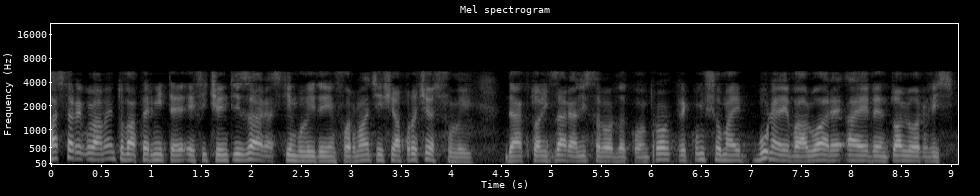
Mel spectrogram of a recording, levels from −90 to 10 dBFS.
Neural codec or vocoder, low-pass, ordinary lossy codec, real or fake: autoencoder, 48 kHz, 32 numbers a frame, DAC-VAE, trained on Japanese speech; 5.4 kHz; none; fake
